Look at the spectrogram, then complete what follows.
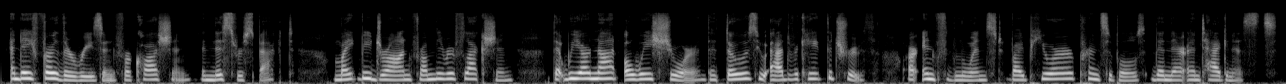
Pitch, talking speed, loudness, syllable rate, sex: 220 Hz, 165 wpm, -18 LUFS, 4.9 syllables/s, female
